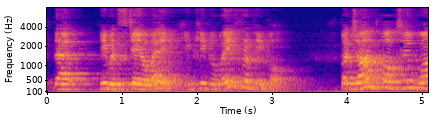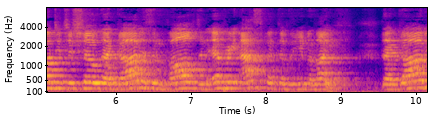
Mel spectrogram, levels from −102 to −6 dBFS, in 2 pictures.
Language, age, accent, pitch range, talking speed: English, 40-59, American, 155-215 Hz, 175 wpm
